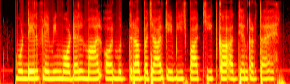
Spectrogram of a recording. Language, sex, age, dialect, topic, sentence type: Hindi, female, 18-24, Marwari Dhudhari, banking, statement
